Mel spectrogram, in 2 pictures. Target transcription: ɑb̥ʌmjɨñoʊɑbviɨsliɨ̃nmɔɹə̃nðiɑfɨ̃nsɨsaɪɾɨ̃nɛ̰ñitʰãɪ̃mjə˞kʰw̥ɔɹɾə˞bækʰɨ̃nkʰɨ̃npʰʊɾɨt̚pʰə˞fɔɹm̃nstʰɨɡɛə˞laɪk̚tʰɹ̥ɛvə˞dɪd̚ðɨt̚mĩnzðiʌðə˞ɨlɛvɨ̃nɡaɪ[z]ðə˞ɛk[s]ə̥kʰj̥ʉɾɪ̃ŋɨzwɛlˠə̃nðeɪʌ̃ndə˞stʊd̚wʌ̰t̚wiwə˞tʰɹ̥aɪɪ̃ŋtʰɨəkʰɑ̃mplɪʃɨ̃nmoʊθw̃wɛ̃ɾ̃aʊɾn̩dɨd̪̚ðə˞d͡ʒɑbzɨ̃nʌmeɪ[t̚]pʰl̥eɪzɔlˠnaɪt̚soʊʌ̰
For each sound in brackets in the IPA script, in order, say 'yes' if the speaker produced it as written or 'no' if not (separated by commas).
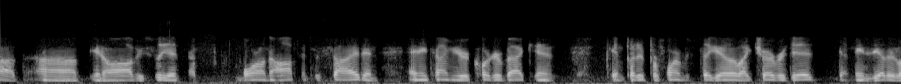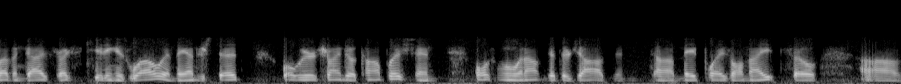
yes, yes, no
